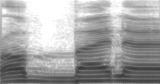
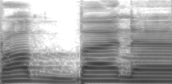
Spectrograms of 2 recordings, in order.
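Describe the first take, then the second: No difference in how they are said.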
